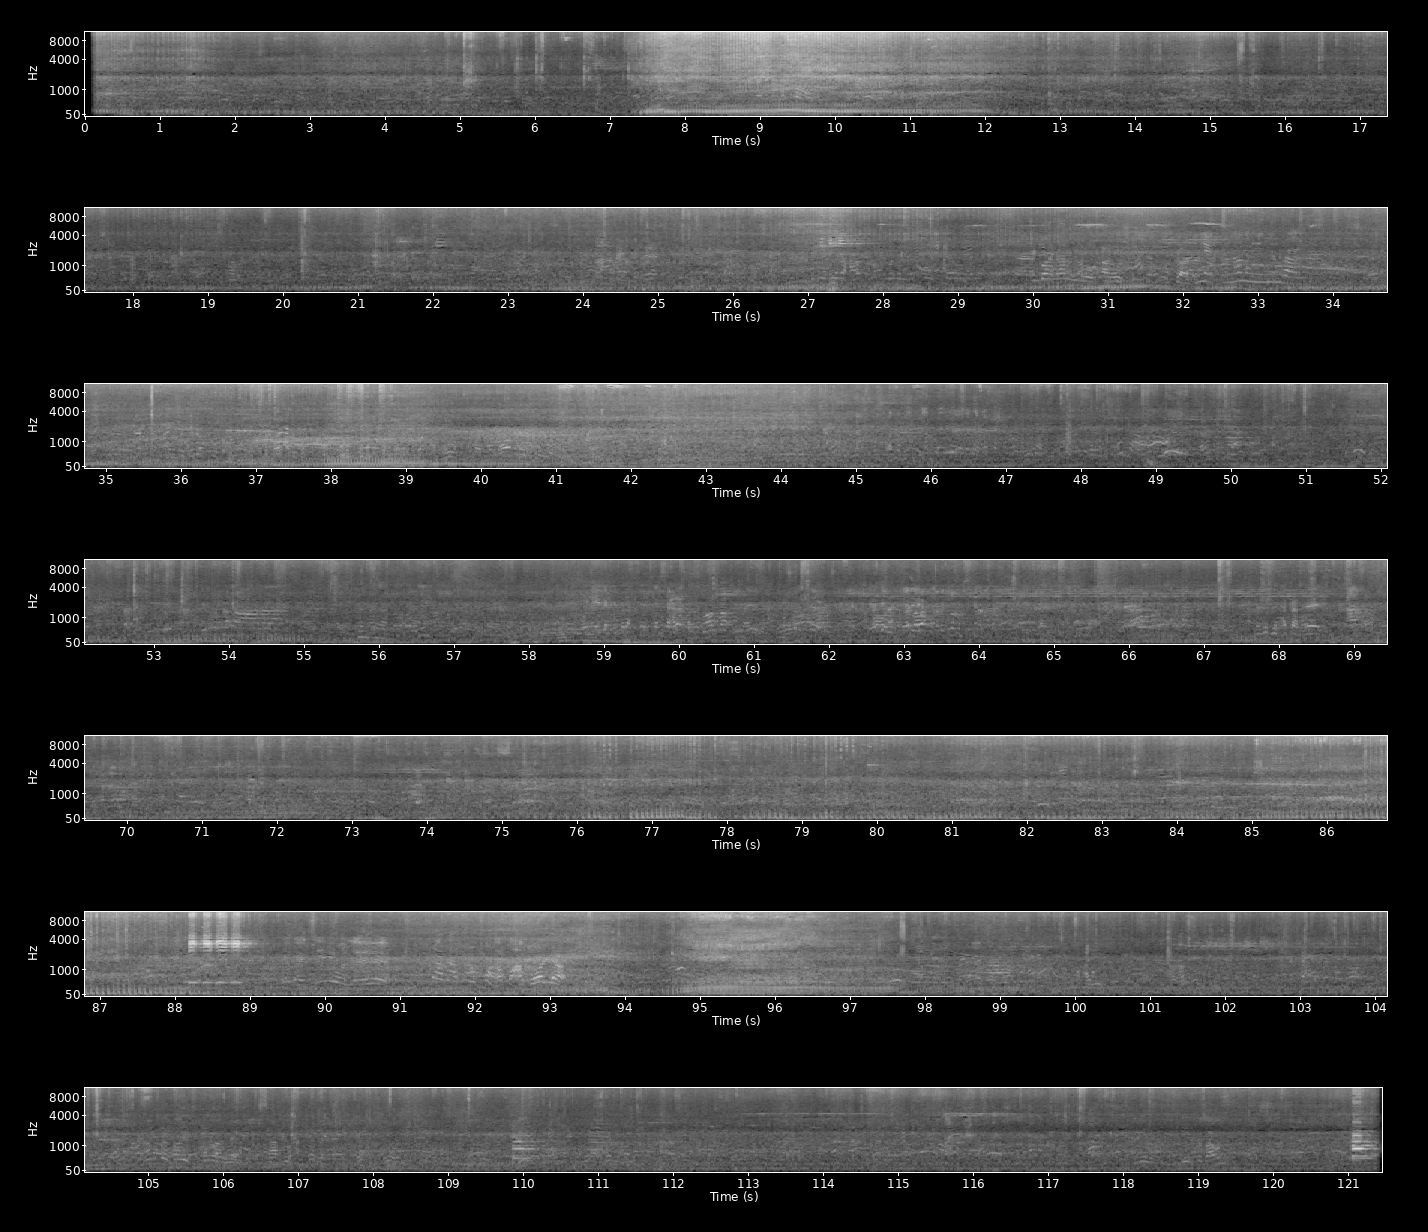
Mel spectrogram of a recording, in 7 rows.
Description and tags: AMB Giza street-7-DEC-2019-01
Giza market, vendors talking and motorbikes passing by.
